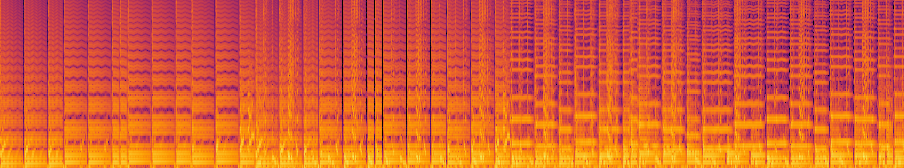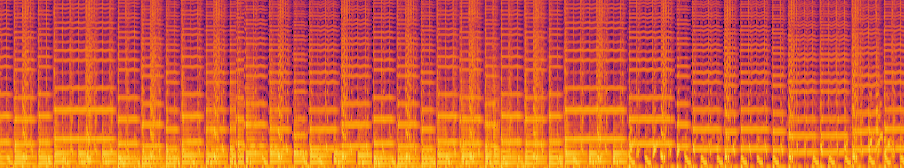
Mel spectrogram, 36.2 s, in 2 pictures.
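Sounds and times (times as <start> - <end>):
MOS6581R4 chip tune: 0.0 - 36.1.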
